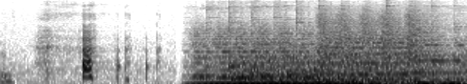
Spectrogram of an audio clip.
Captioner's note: laughs; upbeat music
